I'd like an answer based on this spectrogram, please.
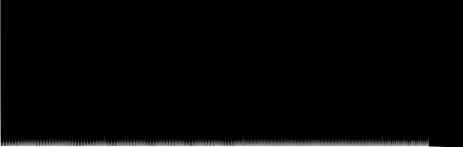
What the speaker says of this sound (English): All it is it's just a square wave in analog going into a low-pass filter with no envelope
